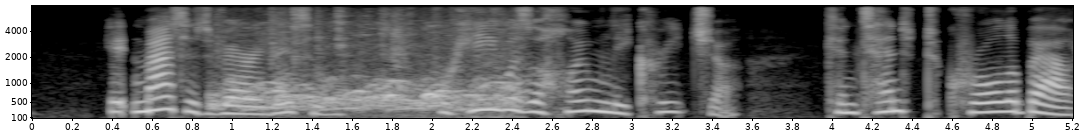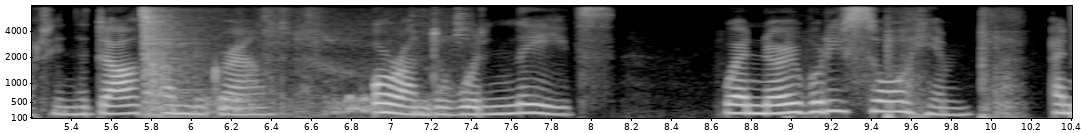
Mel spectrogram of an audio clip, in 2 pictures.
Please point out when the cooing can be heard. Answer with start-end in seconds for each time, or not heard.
0.8-2.5, 5.8-7.4.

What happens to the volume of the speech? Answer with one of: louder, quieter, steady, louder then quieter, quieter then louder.
steady.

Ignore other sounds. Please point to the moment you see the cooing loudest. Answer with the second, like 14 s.
2 s.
